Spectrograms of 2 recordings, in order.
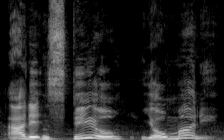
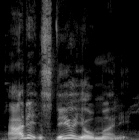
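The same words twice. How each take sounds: First: The word steal carries the main stress. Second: The word I carries the main stress. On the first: The money was taken, but not stolen. "So what did you do then? Did you borrow it" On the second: Someone else stole the money. "So who stole my money?"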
